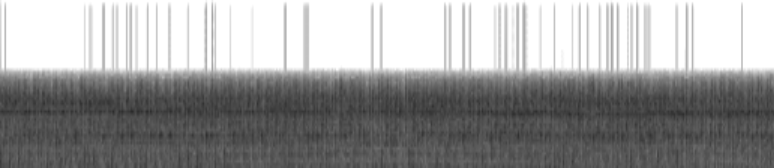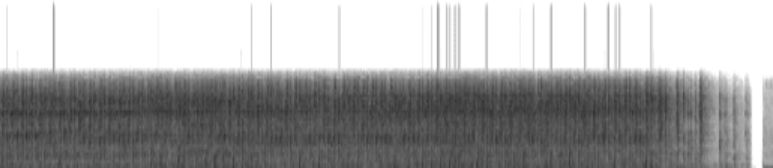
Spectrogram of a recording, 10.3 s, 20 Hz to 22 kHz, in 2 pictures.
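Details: Yamaha SZ 150 motorcycle with a noisy engine even after the timing chain and tensioner were replaced; oil still present. Loud, harsh metallic top-end clatter, about four knocks a second. Cause not yet confirmed, timing chain cover and head cover to be opened.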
